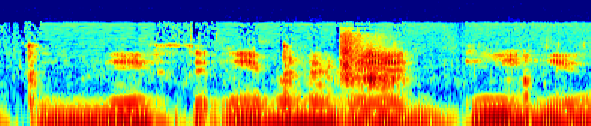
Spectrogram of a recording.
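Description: A dirt block is set down with a soft thud.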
